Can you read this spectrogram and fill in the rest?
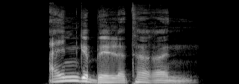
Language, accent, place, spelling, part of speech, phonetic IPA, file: German, Germany, Berlin, eingebildeteren, adjective, [ˈaɪ̯nɡəˌbɪldətəʁən], De-eingebildeteren.ogg
- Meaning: inflection of eingebildet: 1. strong genitive masculine/neuter singular comparative degree 2. weak/mixed genitive/dative all-gender singular comparative degree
